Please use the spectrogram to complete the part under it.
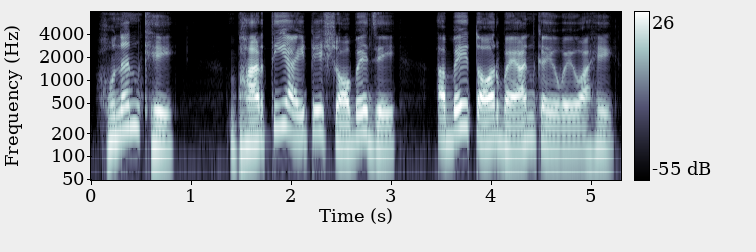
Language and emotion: Sindhi, neutral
